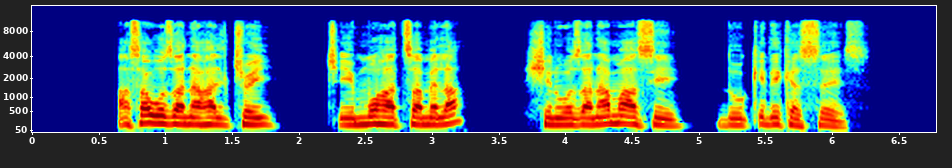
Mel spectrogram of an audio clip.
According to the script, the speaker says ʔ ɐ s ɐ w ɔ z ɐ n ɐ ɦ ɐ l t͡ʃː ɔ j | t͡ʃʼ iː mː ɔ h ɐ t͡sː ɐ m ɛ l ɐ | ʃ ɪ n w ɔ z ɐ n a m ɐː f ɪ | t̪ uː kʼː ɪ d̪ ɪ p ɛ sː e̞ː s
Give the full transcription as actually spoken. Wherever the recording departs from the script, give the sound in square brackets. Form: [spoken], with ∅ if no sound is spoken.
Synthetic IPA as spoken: ʔ ɐ s ɐ w ɔ z ɐ n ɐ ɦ ɐ l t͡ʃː ɔ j | t͡ʃʼ iː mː ɔ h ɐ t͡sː ɐ m ɛ l ɐ | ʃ ɪ n w ɔ z ɐ n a m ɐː [s] ɪ | [d̪] uː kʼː ɪ d̪ ɪ [k] ɛ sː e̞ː s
